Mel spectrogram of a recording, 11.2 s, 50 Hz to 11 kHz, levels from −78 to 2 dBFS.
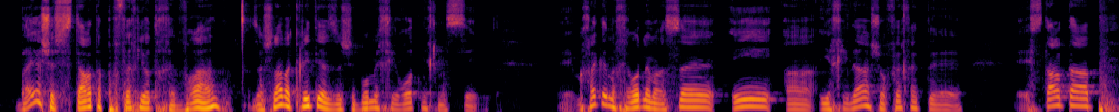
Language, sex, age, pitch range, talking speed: Hebrew, male, 20-39, 105-150 Hz, 100 wpm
